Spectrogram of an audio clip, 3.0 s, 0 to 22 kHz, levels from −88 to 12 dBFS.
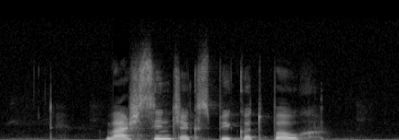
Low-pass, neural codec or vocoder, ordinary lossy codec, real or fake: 19.8 kHz; none; none; real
